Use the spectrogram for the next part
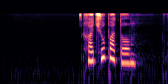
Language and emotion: Russian, neutral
